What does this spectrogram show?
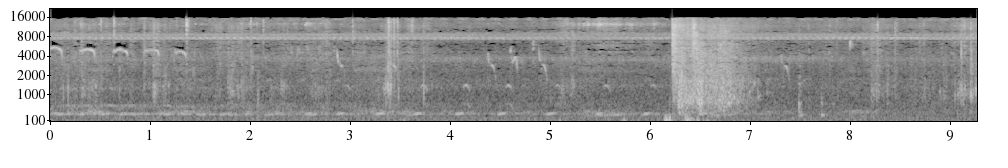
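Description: Birds calling: a low hooting call repeated about three times a second, with a run of high chirps at the start, over a steady high hum. Just after six seconds a short, loud rushing noise, the loudest sound, cuts in for under a second.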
